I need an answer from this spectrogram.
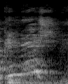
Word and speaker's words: knish: We're gonna pronounce every single letter with every single word we speak because we weren't allowed to and now we are.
